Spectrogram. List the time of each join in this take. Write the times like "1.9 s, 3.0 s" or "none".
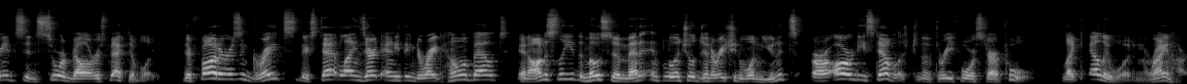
1.7 s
